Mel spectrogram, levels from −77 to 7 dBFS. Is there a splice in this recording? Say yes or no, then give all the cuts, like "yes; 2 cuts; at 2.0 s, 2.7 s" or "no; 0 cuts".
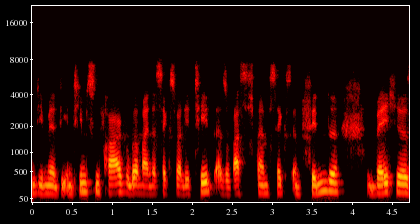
no; 0 cuts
